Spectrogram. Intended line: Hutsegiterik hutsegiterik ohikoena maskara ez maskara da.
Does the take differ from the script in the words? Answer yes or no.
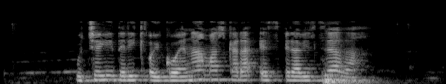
yes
